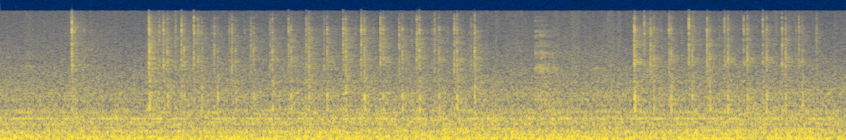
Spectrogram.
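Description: Computer keyboard keys tapped: a single keystroke, then a long run of rapid, evenly spaced taps and a shorter run near the end, as typed text in a terminal command is deleted.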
